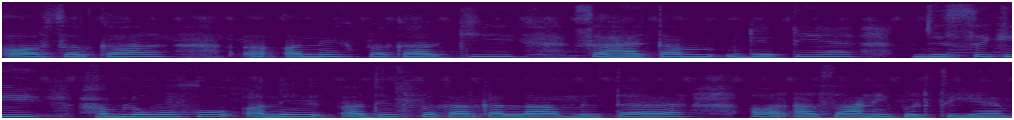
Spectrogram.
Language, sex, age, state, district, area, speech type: Hindi, female, 18-30, Uttar Pradesh, Ghazipur, rural, spontaneous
